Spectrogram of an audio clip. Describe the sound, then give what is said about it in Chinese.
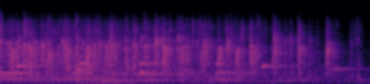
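A crowd applauds steadily for several seconds, giving its applause to Jesus. The dense clapping stays fairly loud and then thins toward the end, with sustained keyboard chords playing underneath. “我们把掌声归给耶稣，归给他。”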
